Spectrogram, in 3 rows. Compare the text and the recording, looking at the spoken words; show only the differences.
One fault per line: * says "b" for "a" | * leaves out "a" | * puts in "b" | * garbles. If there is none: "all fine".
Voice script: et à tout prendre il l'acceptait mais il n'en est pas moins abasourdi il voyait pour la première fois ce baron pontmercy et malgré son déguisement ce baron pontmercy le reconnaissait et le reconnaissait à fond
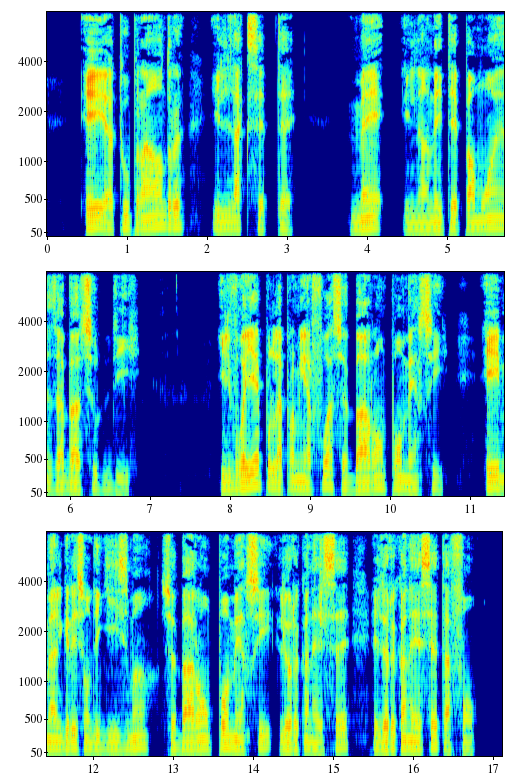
* says "était" for "est"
